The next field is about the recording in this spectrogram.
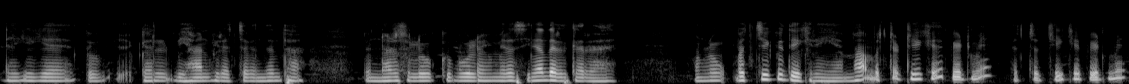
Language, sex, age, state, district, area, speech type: Hindi, female, 30-45, Uttar Pradesh, Jaunpur, rural, spontaneous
